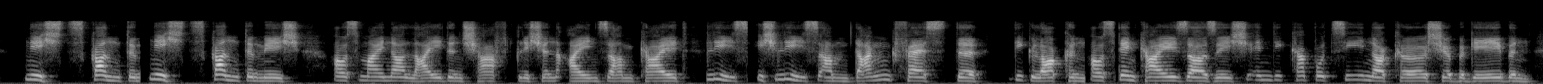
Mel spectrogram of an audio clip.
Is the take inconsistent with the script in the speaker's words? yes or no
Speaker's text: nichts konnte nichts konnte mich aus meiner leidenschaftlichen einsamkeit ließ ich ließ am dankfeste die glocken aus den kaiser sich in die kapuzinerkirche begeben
no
